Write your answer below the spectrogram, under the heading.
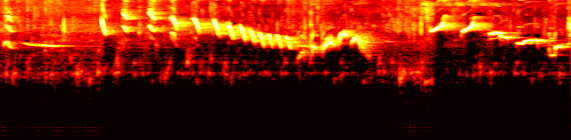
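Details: White-rumped shama singing energetically: rapid descending series of sharp notes, a rising scratchy slur, then clear whistles at varying pitch.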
